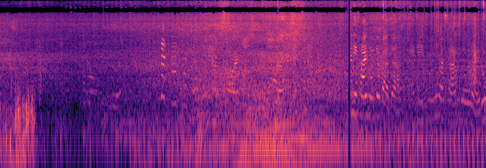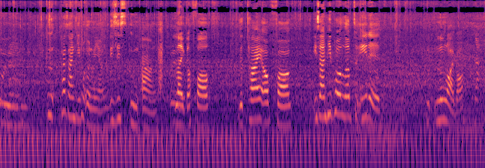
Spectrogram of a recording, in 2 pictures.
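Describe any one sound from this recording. A motor scooter engine idles with a steady low rumble.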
